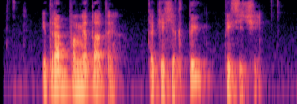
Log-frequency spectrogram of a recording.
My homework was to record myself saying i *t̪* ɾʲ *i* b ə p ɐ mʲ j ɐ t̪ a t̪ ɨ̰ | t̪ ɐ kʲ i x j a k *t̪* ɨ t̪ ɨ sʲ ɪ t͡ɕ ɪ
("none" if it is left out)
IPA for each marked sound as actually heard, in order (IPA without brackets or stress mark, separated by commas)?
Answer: t̪, ɛ, t̪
